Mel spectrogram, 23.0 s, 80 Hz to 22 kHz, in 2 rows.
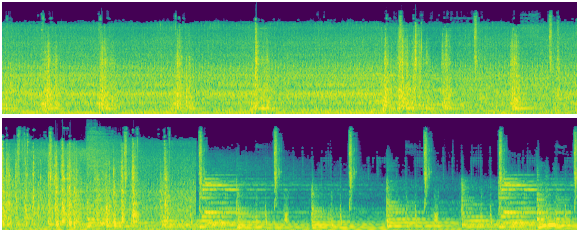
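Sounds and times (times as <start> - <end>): metal clanks and knocks: 0.0 - 15.6
backhoe engine running: 0.0 - 19.2.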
